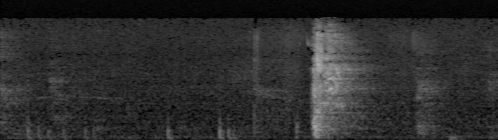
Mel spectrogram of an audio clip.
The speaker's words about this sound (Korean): 저는 부담스럽나 봐요. 이렇게 자꾸 기침이나.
